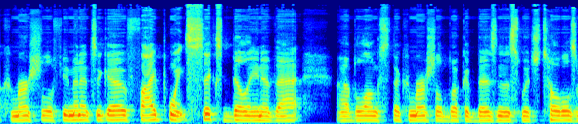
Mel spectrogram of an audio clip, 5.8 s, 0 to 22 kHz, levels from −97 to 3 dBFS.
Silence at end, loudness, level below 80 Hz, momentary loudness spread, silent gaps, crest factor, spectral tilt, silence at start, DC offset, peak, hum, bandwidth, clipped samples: 0 s; -25 LUFS; -68 dBFS; 5 LU; none; 14 dB; -5 dB/octave; 0.05 s; under 0.1%; -10 dBFS; none; 19 kHz; under 0.1%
